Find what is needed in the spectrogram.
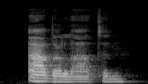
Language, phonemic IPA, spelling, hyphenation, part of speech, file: Dutch, /ˈaː.dərˌlaː.tə(n)/, aderlaten, ader‧la‧ten, verb, Nl-aderlaten.ogg
- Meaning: to bloodlet: 1. to open a vein in order to draw 'bad blood' 2. to (apply a) leech medicinally, as a method to bloodlet 3. to drain resources without giving back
